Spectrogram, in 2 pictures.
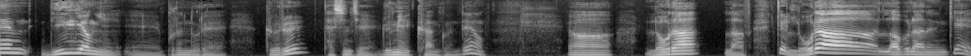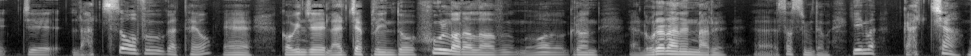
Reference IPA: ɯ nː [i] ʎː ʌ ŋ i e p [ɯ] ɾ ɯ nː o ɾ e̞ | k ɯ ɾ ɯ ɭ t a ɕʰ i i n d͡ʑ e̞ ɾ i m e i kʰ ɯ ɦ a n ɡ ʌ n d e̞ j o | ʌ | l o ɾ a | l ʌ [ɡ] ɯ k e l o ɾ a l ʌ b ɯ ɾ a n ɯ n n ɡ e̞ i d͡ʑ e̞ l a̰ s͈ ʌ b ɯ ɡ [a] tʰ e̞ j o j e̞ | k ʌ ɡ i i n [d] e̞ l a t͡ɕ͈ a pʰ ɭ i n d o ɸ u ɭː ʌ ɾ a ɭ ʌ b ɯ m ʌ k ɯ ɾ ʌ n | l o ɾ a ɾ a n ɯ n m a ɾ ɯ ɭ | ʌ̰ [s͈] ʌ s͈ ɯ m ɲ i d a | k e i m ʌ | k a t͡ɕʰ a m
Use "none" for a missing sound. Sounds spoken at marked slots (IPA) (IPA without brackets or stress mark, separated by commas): i, u, b, a, d͡ʑ, s͈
